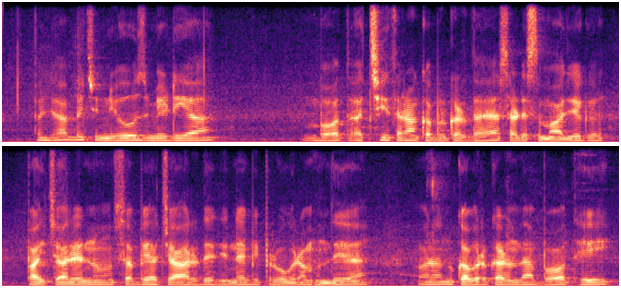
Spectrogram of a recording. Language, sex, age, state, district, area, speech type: Punjabi, male, 60+, Punjab, Jalandhar, urban, spontaneous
